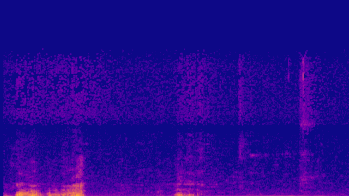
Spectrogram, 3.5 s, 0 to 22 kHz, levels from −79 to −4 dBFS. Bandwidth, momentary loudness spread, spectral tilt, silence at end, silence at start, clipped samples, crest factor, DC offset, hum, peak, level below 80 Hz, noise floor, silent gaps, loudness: 16.5 kHz; 24 LU; -7.5 dB/octave; 0.35 s; 0.05 s; under 0.1%; 22 dB; under 0.1%; none; -12 dBFS; -48 dBFS; -55 dBFS; none; -32 LUFS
